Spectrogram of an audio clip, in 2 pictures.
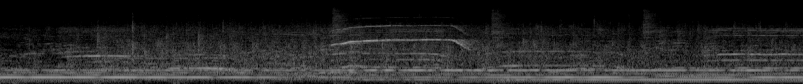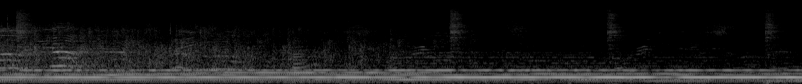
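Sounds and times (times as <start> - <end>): sustained band chord: 0.0 - 16.0
voices singing: 0.0 - 16.0.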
